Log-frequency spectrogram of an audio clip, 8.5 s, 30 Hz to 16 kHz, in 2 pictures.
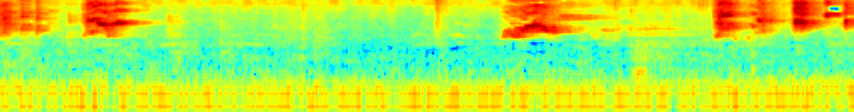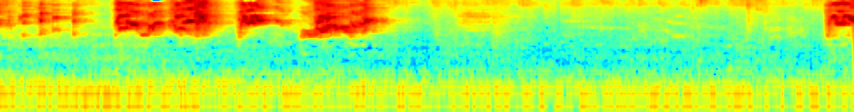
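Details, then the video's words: Several lovebirds in a breeding aviary, 2 October 2024, give sharp, piercing chirps in scattered clusters, louder around the middle, separated by quieter stretches with faint background hum. "Aviary Lovebird"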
